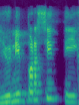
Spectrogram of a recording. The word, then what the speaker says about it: university: Jadi di depannya ini ada Y.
